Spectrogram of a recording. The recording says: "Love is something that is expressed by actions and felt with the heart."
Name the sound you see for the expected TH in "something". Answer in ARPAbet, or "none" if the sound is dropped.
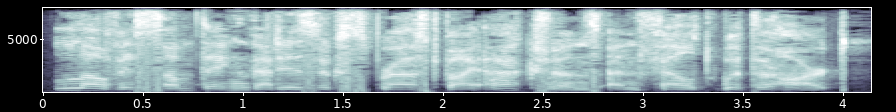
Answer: TH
